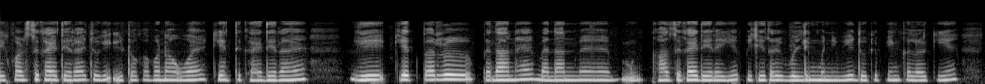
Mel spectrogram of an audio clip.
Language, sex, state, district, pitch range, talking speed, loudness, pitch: Hindi, female, Chhattisgarh, Sarguja, 195-215 Hz, 260 wpm, -17 LUFS, 205 Hz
